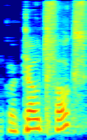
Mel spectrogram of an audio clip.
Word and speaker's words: CloudFox: Et donc il s'appelle donc CloudFox, comme ça se prononce, C L O U D F O X.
